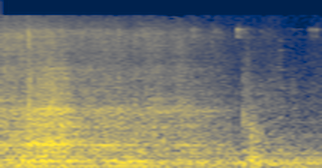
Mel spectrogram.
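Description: Rustling, shuffling handling noise close to the microphone as something is moved out of the way, loudest at first and fading over the next second or so.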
